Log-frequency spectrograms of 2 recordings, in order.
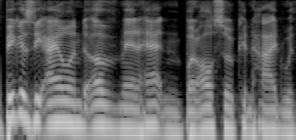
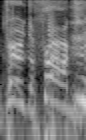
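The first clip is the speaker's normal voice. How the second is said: high, loud mock rant; hammed-up conspiracy-nut shriek; Alex Jones scream; 5 dB louder than usual. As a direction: scream it like a panicked crank. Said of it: "start screaming like Alex Jones".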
